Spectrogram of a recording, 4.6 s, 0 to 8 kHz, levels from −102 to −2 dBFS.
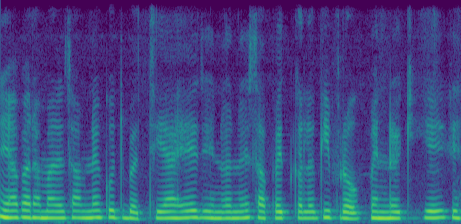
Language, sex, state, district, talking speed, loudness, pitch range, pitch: Hindi, female, Bihar, Araria, 195 wpm, -26 LUFS, 225-240 Hz, 230 Hz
